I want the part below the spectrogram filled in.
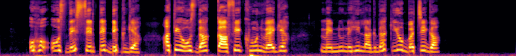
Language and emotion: Punjabi, fearful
